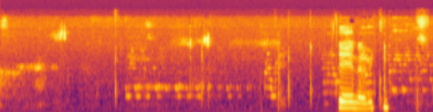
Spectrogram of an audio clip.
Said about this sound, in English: Can you hear my fingernails?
